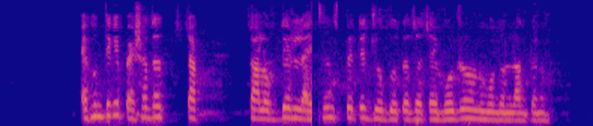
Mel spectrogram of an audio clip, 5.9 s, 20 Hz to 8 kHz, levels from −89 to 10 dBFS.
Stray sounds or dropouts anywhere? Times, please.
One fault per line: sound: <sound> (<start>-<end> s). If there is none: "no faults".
sound: dropout (3.1-3.2 s)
